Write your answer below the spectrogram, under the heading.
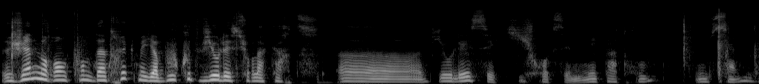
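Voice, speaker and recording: A woman's voice: sits low, moderate pace, darkish tone, a little hiss or hum. A tired young woman giving a casual card reading, chatting straight to the viewer with many fillers. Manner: whispers questions to the cards. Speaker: tarot reader.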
